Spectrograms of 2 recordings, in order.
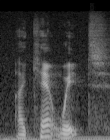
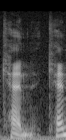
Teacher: can't is usually stressed unlike ken ken is usually unstressed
